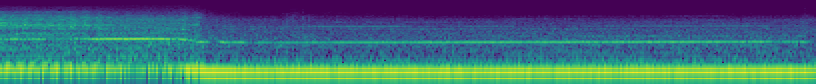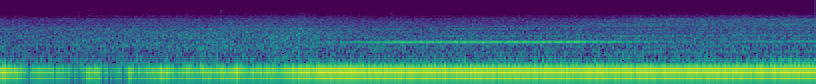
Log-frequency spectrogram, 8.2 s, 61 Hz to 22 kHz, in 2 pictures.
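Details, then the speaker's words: Audi S4 B8.5 driving after shop replaced worn wheel bearings (~100k miles): smooth, even engine drone through gear changes, no hum, growl or rumble building with road speed; bearing noise gone, normal. "Better. That sound is gone, thank God."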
